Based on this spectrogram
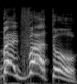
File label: brilliant, Italian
